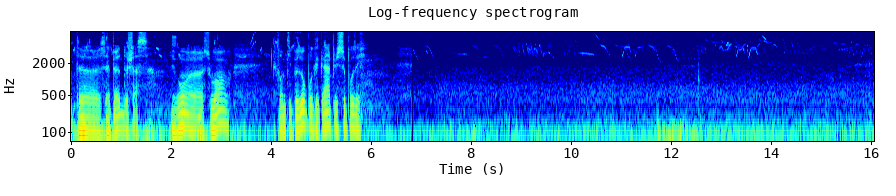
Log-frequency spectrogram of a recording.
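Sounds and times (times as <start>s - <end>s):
songbird singing chirps and trills: 0.0s - 16.0s
wind rumble on microphone: 9.8s - 16.0s.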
